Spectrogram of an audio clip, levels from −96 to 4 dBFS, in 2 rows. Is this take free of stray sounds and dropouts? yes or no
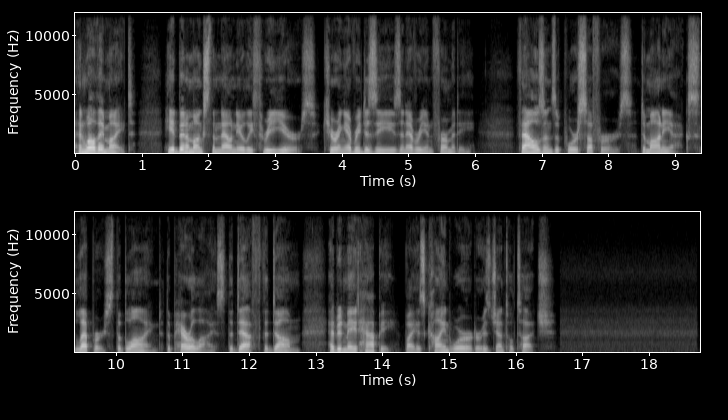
yes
